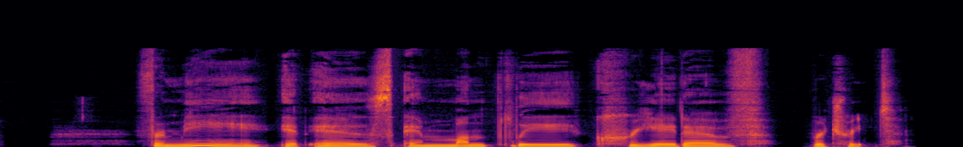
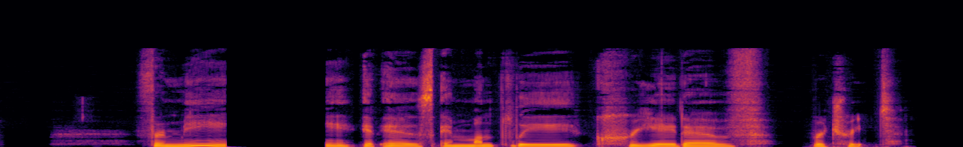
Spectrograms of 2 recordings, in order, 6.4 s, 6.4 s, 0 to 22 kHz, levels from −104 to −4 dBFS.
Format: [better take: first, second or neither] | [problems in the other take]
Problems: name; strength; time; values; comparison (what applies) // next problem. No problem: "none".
first | audio freezing; at 1.5 s for 0.5 s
